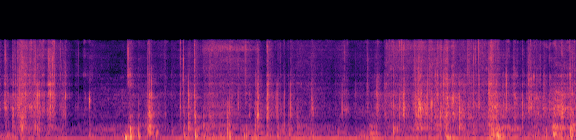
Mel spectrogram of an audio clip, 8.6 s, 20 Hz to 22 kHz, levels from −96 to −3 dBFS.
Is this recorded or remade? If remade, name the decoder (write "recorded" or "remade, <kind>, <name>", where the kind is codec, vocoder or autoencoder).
remade, codec, SNAC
